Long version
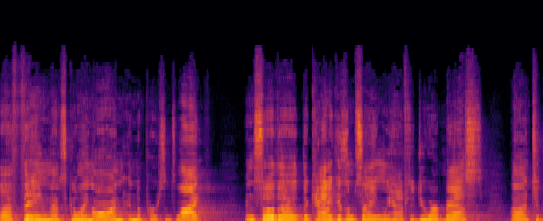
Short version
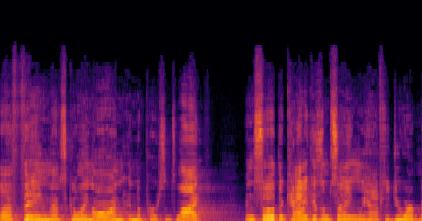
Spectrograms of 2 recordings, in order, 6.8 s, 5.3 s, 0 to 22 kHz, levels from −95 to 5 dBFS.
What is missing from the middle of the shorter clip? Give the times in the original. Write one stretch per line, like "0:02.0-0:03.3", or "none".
0:03.4-0:03.7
